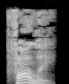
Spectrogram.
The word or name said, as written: folly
